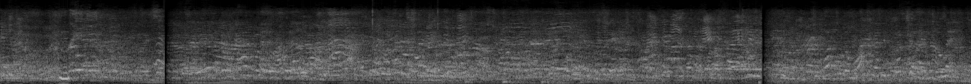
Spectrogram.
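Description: Several overlapping voices chattering in a large hall, with no single voice standing out; the sound drops out abruptly for a split second twice.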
